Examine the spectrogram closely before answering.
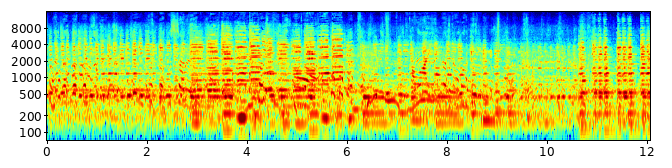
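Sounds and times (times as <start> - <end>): faint chatter of voices: 0.0 - 12.0
string quartet playing: 0.0 - 12.0.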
